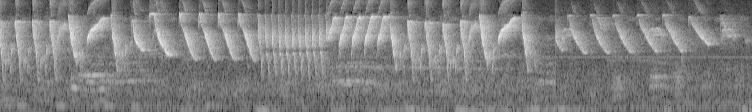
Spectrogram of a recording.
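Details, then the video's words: Canary song with long rolls, offered as master audio to prompt other birds such as murai and lovebirds to sing and for contests; continuous high, fast warbling of repeated sweeping notes, a rapid buzzy trill midway, phrases fading softer toward the end. "Suara Burung Kenari"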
